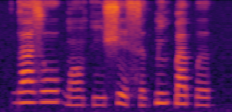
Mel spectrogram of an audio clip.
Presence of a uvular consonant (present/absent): absent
